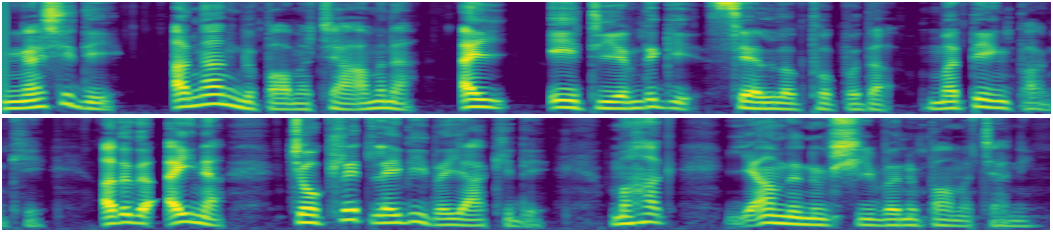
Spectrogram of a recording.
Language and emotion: Manipuri, happy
